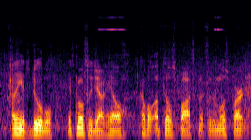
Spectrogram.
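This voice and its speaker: A man's voice: on the low side, fairly even intonation, fast talker, darkish tone, slight background noise, poor audio. A man chatting casually on an outdoor trail vlog, thinking aloud in short, unscripted remarks. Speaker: vlogger narrating a bike ride.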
